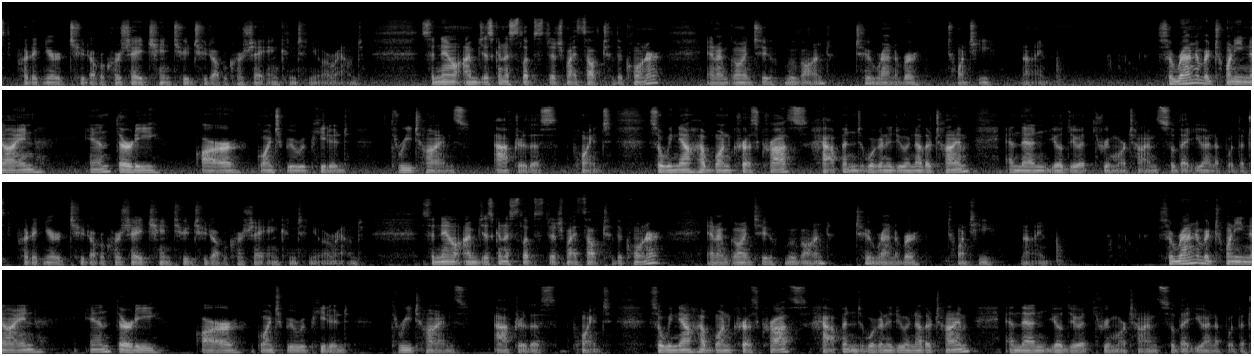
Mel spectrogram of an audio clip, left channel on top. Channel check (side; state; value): left; noise; rumble, 20 dB below the sound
